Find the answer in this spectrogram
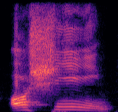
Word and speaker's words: অসীম: ঘিরে গমে ঘুরে ফিরে অসীম এ উচ্চারণ কি অপরে কিম অম্যা একটু দেখো এইটা তালব্য স এর মত হল এবং এই অই এটা ও এর মত হল কেন ও এর মত হলো না কারণ এটা না বোধক কারণ এটা না বোধক রে বোকা এটা না বোধক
